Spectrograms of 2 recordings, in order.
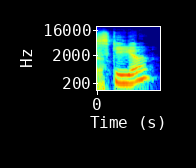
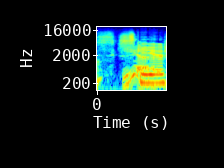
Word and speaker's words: Skia: The way it's pronounced as well is very like you kind of hiss hiss out the word.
